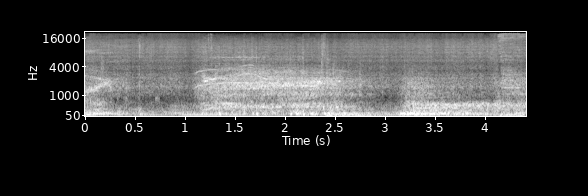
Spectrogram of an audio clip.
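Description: A horse whinnies loudly twice in quick succession in the Hearthstone video game, two close, shrill neighs over busy game ambience.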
